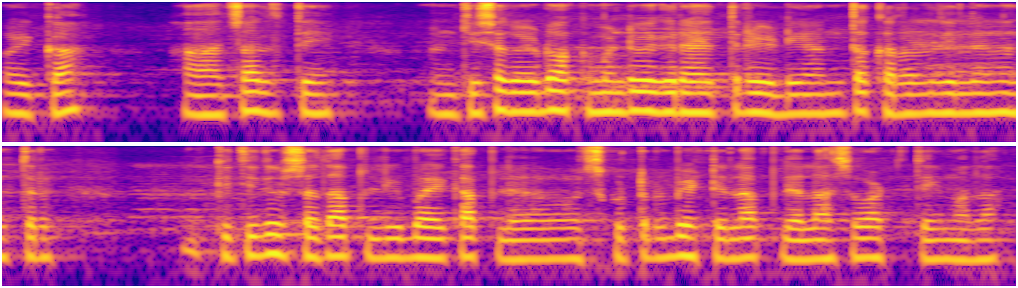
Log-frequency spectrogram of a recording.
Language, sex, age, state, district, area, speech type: Marathi, male, 18-30, Maharashtra, Satara, urban, spontaneous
